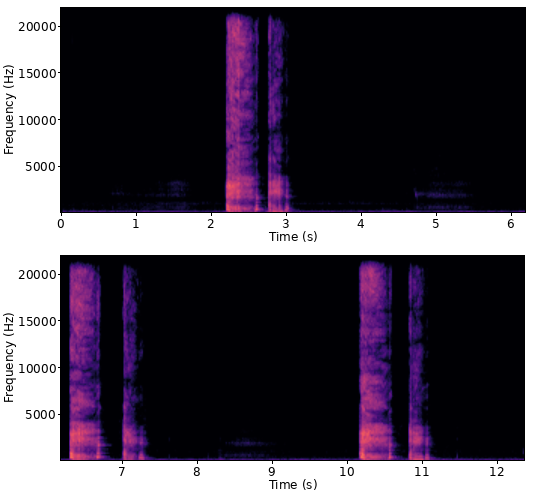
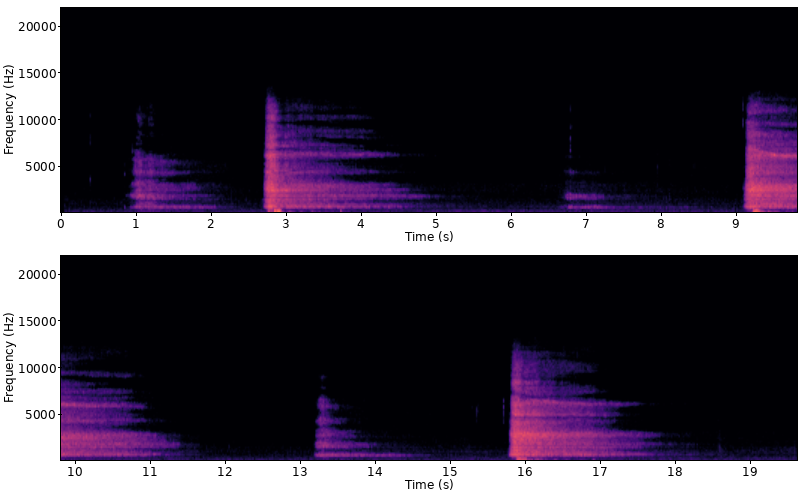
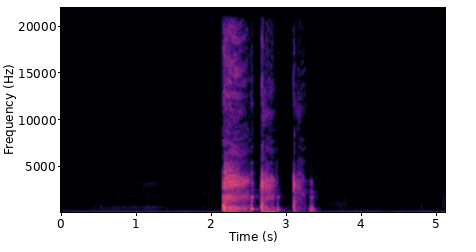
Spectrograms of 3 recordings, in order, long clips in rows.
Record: {"three_cough_length": "12.4 s", "three_cough_amplitude": 21416, "three_cough_signal_mean_std_ratio": 0.27, "exhalation_length": "19.6 s", "exhalation_amplitude": 15215, "exhalation_signal_mean_std_ratio": 0.34, "cough_length": "5.1 s", "cough_amplitude": 13901, "cough_signal_mean_std_ratio": 0.29, "survey_phase": "beta (2021-08-13 to 2022-03-07)", "age": "18-44", "gender": "Female", "wearing_mask": "No", "symptom_runny_or_blocked_nose": true, "symptom_headache": true, "symptom_onset": "6 days", "smoker_status": "Never smoked", "respiratory_condition_asthma": false, "respiratory_condition_other": false, "recruitment_source": "Test and Trace", "submission_delay": "1 day", "covid_test_result": "Positive", "covid_test_method": "RT-qPCR", "covid_ct_value": 19.6, "covid_ct_gene": "ORF1ab gene", "covid_ct_mean": 19.8, "covid_viral_load": "330000 copies/ml", "covid_viral_load_category": "Low viral load (10K-1M copies/ml)"}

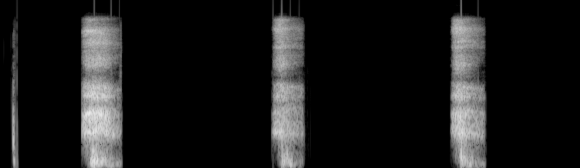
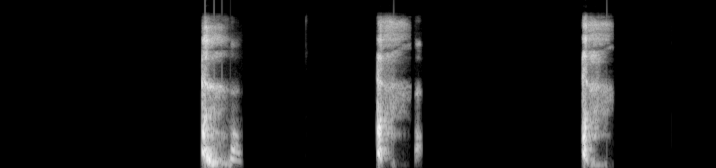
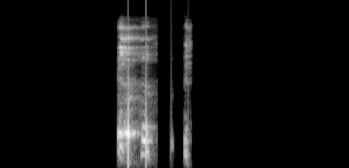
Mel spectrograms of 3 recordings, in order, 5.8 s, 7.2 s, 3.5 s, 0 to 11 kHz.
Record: {"exhalation_length": "5.8 s", "exhalation_amplitude": 21643, "exhalation_signal_mean_std_ratio": 0.28, "three_cough_length": "7.2 s", "three_cough_amplitude": 29564, "three_cough_signal_mean_std_ratio": 0.21, "cough_length": "3.5 s", "cough_amplitude": 25999, "cough_signal_mean_std_ratio": 0.21, "survey_phase": "beta (2021-08-13 to 2022-03-07)", "age": "45-64", "gender": "Female", "wearing_mask": "No", "symptom_runny_or_blocked_nose": true, "symptom_sore_throat": true, "symptom_fatigue": true, "symptom_headache": true, "symptom_change_to_sense_of_smell_or_taste": true, "symptom_onset": "4 days", "smoker_status": "Never smoked", "respiratory_condition_asthma": false, "respiratory_condition_other": false, "recruitment_source": "Test and Trace", "submission_delay": "2 days", "covid_test_result": "Positive", "covid_test_method": "RT-qPCR"}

